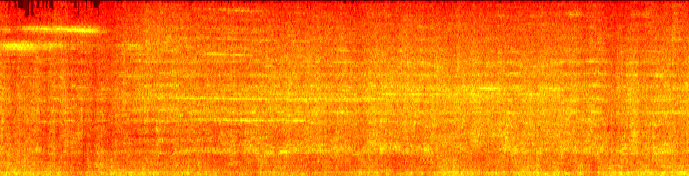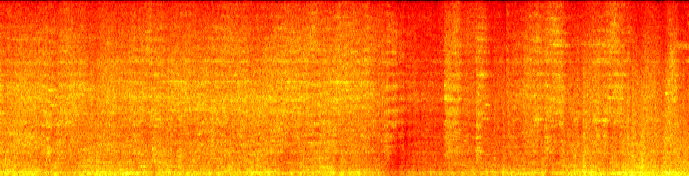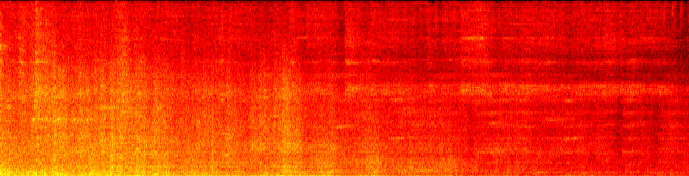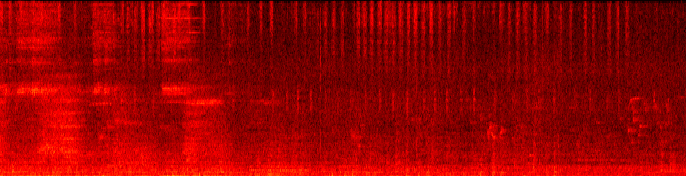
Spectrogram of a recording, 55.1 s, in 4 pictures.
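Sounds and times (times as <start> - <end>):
wagons rolling on rails: 0.0 - 36.9
steel wheels squealing: 0.0 - 46.0.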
